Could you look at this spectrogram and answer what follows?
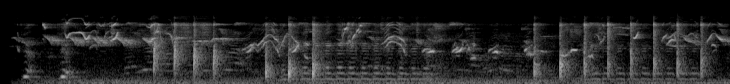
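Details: Caged greater green leafbird for sale, singing in the ngentrok style imitating an orange-headed thrush: rapid high whistled phrases and sweeps mixed with sharp clicks, with faint voices in the background.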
